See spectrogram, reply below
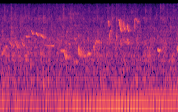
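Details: White-rumped shama in ngeriwik style, a lure song meant to coax a silent bird into singing: scattered sharp whistles and quick chattering phrases over a steady low hum.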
